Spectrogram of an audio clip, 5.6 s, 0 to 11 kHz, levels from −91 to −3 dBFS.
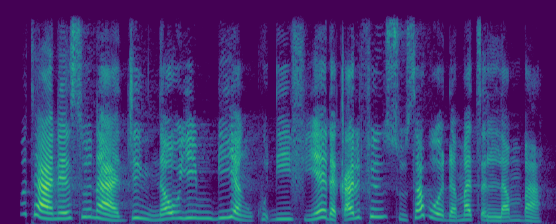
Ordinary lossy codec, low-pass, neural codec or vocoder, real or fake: none; 9.9 kHz; none; real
